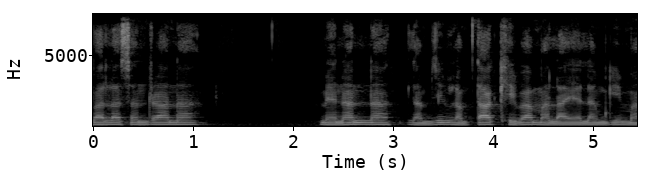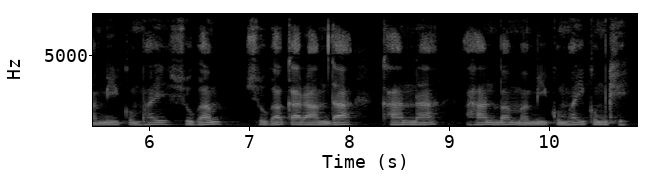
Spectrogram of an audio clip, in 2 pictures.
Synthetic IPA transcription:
bɐlasɐndɾanɐ | menɐnːɐlɐmziŋlɐmtakʰːibɐmɐlajɐlɐmɡimɐmikumɦɐjsuɡɐmsuɡakɐɾamdɐ | kʰanːɐː | ɦanbɐmɐmikumɦɐjkumkʰi

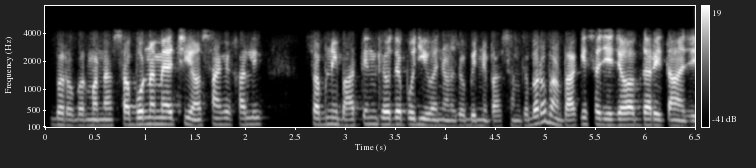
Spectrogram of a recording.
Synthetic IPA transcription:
bɐɾoːbəɾmɐnasɐbʱʊnəmẽɐt͡ɕĩɐsãkʰexaːli | sɐbʱɪnibʱaːt̪iʊnɪ̆kʰeːʊt̪̬epʊʄiʋɐɲəɽ̃d͡ʑoːɓɪnipaːsə̃nd̪kʰeːbɐɾoːbəɾbaːkisɐʄid͡ʑɐʋaːb̚d̪aːɾit̪ɐʋ̤ãd͡ʑiː

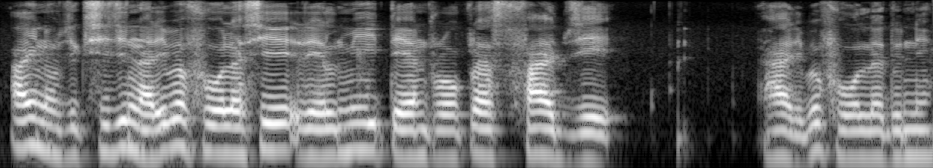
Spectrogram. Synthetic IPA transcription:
ajnozik̚sizinɐɾibɐpʰolɐsiɾelmitenpɾoplaspʰajb̚ʰzi | hajɾibɐpʰolɐduni

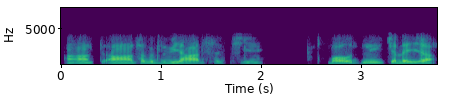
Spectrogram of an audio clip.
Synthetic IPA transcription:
ɦãt̪əɦãsəb̚ket̪biɦaɾsət͡ʃʰijɛ | bəɦut̪nikt͡ʃələja

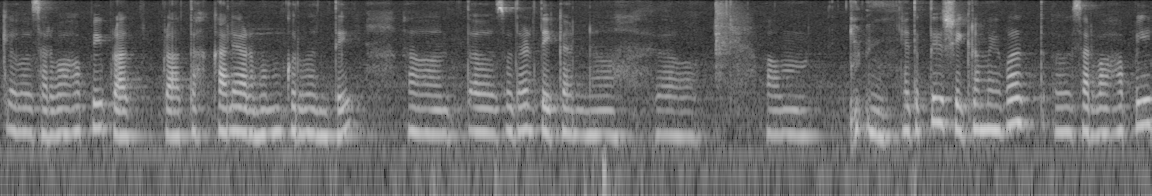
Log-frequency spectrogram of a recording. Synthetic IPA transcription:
sɐɾʋaːɦɐpipɾa | pɾaːt̪ɐhkʰaːleɐɾɐmɐmkuɾʋɐnt̪i | sud̪aʈt̪eːkɐn | et̪uk̚t̪iʃiɡɾɐmeːʋɐsɐɾʋaːɦɐpi

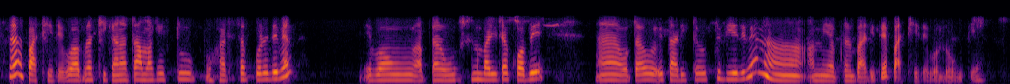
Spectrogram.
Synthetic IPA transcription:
napaʈʰijed̪ḛboapnaɾʈʰikanaʈaamakeek̚ʈuhaʈsap̚koɾed̪eben | ḛboŋapnaɾonuʃtʈʰanbaɽiʈakɔbẽ | oʈaojt̪aɽik̚ʈaoek̚ʈud̪ijed̪ebenaa̰miapnaɾbaɽit̪epa̰ʈʰijed̪ḛbo̰lo̰ɡd̪ḭe

